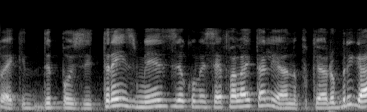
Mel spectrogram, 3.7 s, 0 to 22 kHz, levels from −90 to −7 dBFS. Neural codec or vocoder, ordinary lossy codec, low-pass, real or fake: none; none; none; real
